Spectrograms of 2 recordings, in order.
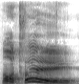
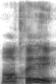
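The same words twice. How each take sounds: First: Very loud, high, drawn-out call; emphatic, impatient summons; more emphatic nasal shout. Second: High, loud nasal call; acted nasal voice shouting from within. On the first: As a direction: call out insistently through the nose. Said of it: "avec un accent plus prononcé". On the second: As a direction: call out through the nose. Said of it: "cria une voix nasillarde". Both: A narrator's reading.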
